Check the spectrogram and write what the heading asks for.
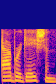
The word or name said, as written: abrogation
